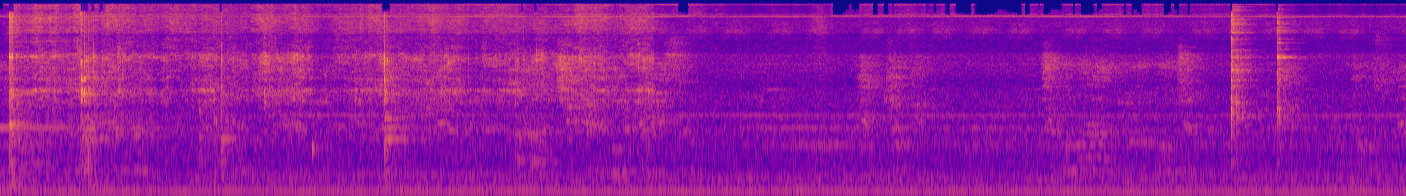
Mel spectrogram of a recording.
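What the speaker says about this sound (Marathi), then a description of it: "इथे आता आपण दूध उकळून घेतोय" Milk boils in a pan while a utensil stirs it, with scattered scrapes and clinks over a constant low bubbling hiss. A few sharper knocks stand out near the end.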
